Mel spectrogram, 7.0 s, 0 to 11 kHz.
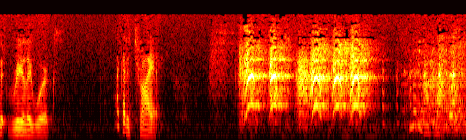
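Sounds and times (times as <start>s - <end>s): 
speech: 0.0s - 1.0s, 1.8s - 2.5s
dog barking excitedly after a dog whistle: 3.6s - 5.8s
laughter: 4.5s - 6.9s.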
